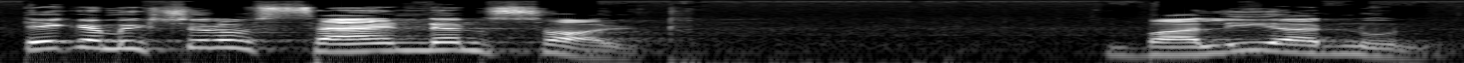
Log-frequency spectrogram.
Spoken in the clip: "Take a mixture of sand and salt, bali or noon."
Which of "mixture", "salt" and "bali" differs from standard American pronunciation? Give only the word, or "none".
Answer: none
